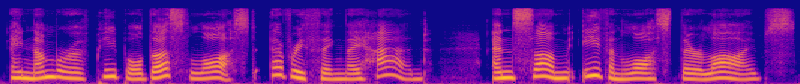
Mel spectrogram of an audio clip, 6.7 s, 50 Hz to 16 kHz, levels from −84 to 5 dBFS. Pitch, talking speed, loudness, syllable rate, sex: 235 Hz, 135 wpm, -16 LUFS, 3.7 syllables/s, female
